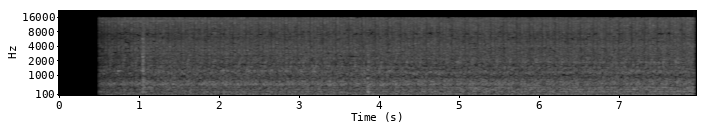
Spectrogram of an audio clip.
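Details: 2013 Holden Trax with code P0300 idling with a slightly uneven, lumpy beat; the fix shown is coil pack replacement. Finding: engine misfire at idle.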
